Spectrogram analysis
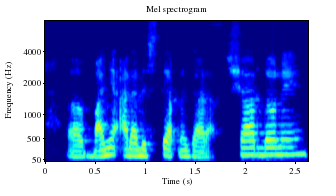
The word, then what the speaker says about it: Chardonnay: Satu Chardonnay yang paling terkenal, bukan Chardonnay, Chardonnay bacanya, ya.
